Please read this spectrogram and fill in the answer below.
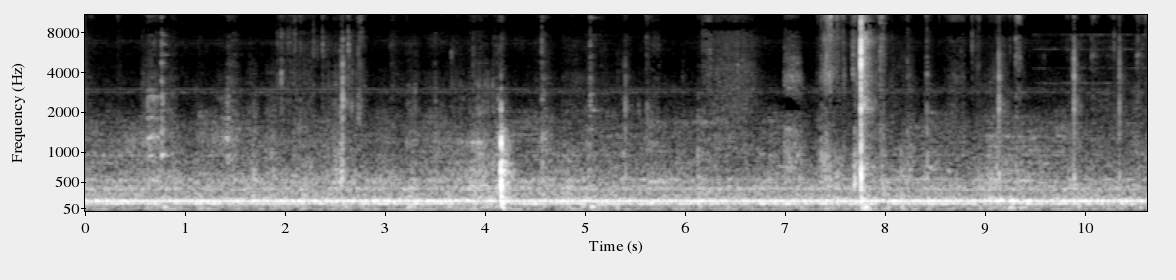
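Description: Kitchen scissors cutting through the crisp crust and soft crumb of a baked focaccia: scattered snips and crunches, with two sharp clicks about four and eight seconds in. A steady low hum runs underneath.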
